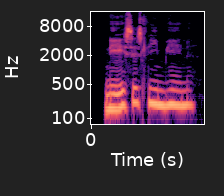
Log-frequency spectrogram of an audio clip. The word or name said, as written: næseslimhinde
